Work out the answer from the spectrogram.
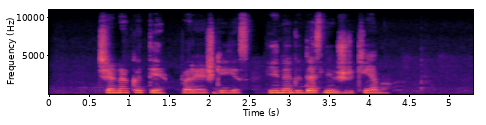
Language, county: Lithuanian, Marijampolė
